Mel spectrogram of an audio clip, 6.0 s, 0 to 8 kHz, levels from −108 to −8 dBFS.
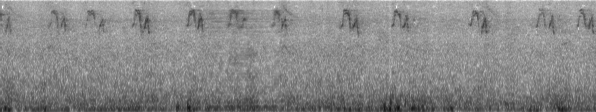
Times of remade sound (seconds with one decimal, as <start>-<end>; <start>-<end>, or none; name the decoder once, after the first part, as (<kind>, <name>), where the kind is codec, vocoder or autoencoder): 2.1-2.8 (vocoder, HiFi-GAN)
